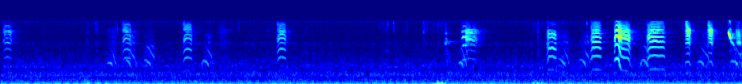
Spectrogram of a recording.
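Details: Bulbul female that is ready to lay eggs calls with quick downward-curving harmonic notes. The notes come in loose bursts that grow busier toward the end, over a constant low droning hum.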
